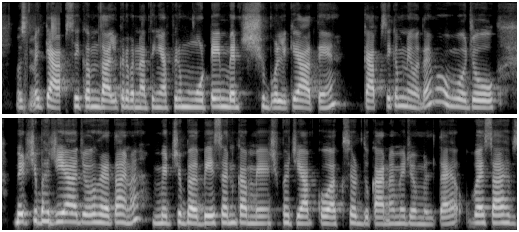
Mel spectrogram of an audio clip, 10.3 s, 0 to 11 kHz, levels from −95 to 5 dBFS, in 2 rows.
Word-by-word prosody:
उसमें 215 +2 -4
कैप्सिकम 235 +3 +1
डालकर 210 +2 +1
बनाते 205 0 -2
हैं - - -2
या 200 - 0
फिर 230 - 0
मोटे 220 +1 +1
मिर्च 230 +7 0
बोल 200 -1 0
के 225 - +1
आते 190 +1 -2
हैं। 275 - -2 0.3
कैप्सिकम 205 +5 -2
नहीं 240 -3 -2
होता 195 - -3
है - - -2
वो 365 -5 -1
वो 230 -3 -1
जो 210 0 +1 0.5
मिर्च 245 +2 +3
भजिया 255 -2 +4
जो 235 0 +3
रहता 225 +1 +3
है 240 - +2
ना, 330 - -3
मिर्च 215 +2 -2
बे 215 -2 +7
बेसन 225 +1 +3
का 230 -1 +2
मिर्च 210 0 -3
भजिया 215 -2 +1
आपको 205 0 -2
अक्सर 200 +2 0
दुकानों 195 0 -2
में 205 0 -4
जो 200 -1 -3
मिलता 190 0 -5
है 215 - -3 0.2
वैसा 230 0 +3
220 Hz, 235 wpm, -23 LUFS, 205-235 Hz, 0.5 s, बे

